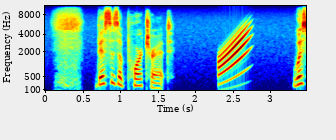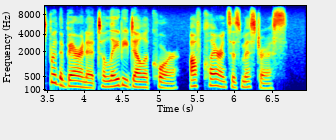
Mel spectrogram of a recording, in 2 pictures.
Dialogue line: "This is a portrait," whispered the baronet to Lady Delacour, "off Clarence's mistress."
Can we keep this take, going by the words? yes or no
yes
